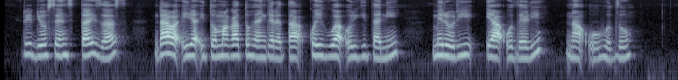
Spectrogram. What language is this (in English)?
Kikuyu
